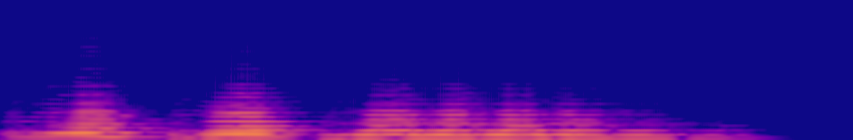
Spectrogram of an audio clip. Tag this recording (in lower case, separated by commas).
music, brass instrument, musical instrument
